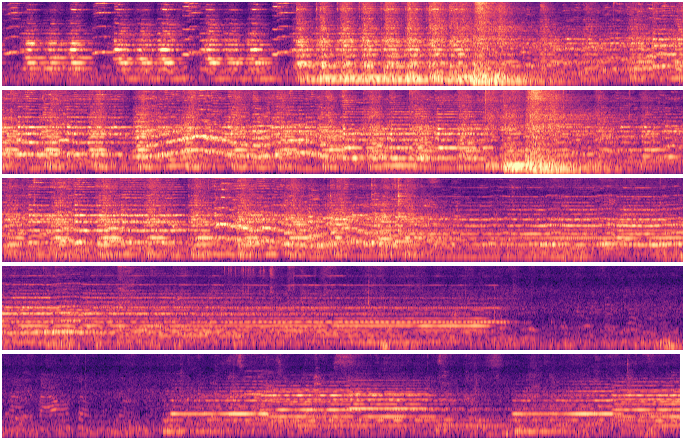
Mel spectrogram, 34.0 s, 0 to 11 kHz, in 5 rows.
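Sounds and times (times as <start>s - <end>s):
bowed strings melody: 0.0s - 25.3s
traditional orchestra playing: 0.0s - 25.6s, 28.8s - 34.0s.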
